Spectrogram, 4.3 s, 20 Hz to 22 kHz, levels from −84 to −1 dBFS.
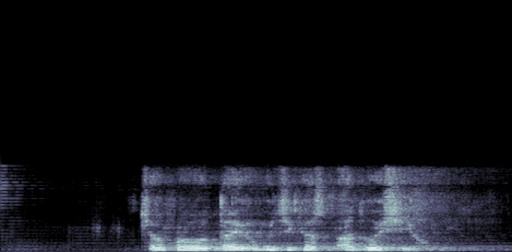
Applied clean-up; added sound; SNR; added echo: neural separator model SepFormer DNS4.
